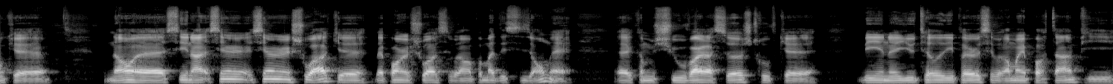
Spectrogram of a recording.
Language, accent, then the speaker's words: French; Saint-Bruno, Quebec, Canada; now in United States; Mais ouais, je vais être chez moi à Saint-Bruno, puis je pense que mes parents, si ça l'arrive, ils vont être beaucoup émotifs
